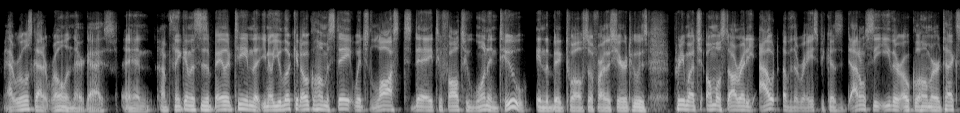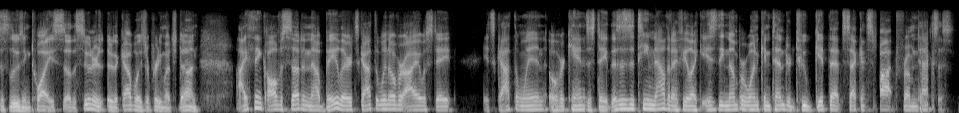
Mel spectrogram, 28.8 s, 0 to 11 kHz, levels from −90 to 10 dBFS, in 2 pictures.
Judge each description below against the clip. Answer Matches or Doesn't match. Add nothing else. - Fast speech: Matches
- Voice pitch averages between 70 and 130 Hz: Matches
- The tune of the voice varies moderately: Matches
